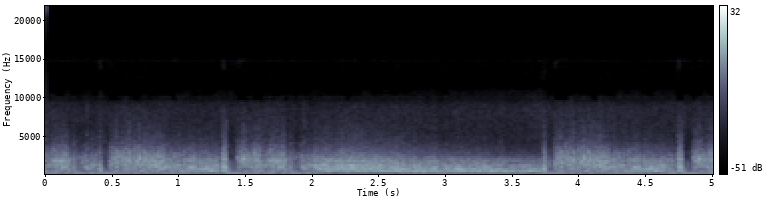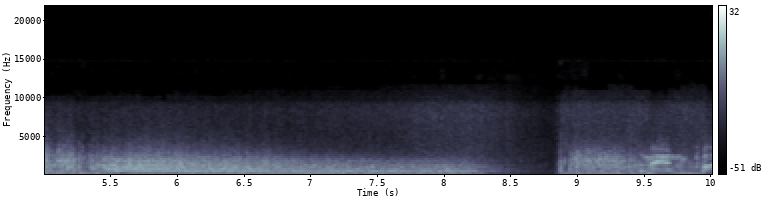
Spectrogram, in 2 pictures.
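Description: Battleships shelling Roi and Namur islands in the Marshall Islands in 1944 during World War II, heard as a loud, unbroken roar of heavy booms and rumble that drops out briefly near the end.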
